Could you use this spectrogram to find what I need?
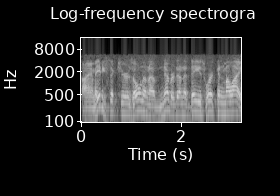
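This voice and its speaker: A man speaks in an ordinary speaking voice at a moderate pace, with ordinary pitch variation. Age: 50s. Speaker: college track coach. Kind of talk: game show interview.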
